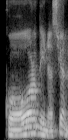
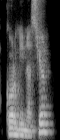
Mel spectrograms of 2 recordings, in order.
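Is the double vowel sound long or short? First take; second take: long; short. First: The double vowel is held long as two sounds. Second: The double vowel is shortened to one sound. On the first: The speaker calls it right. "decimos coordinación" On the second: The speaker calls it wrong. "no decimos coordinación"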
